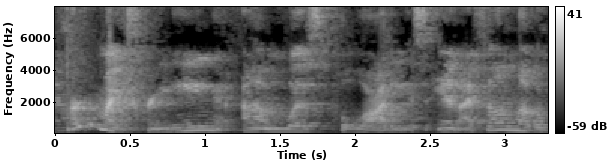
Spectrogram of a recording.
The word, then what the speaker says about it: Pilates: They were pronouncing it pilots.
